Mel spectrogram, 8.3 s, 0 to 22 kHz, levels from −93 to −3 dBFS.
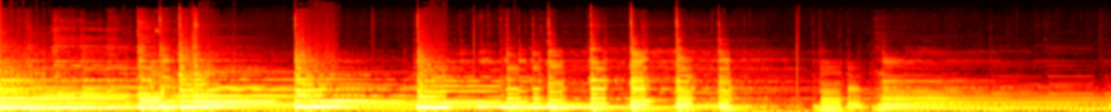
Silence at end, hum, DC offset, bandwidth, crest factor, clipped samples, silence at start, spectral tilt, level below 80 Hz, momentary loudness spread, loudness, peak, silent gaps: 0 s; none; under 0.1%; 10.5 kHz; 10 dB; under 0.1%; 0 s; -9 dB/octave; -38 dBFS; 17 LU; -10 LUFS; 0 dBFS; none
